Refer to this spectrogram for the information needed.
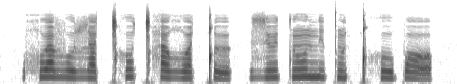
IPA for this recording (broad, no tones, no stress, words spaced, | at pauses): χʷa voɮaǀʰoǀʰa ʁʷaǃɵ | zø tõni t̪õǃʰopɔ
